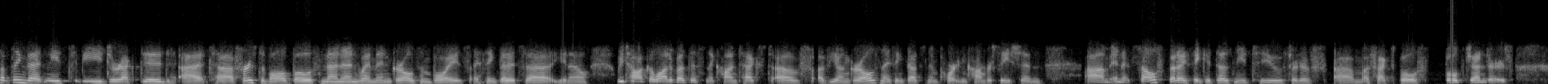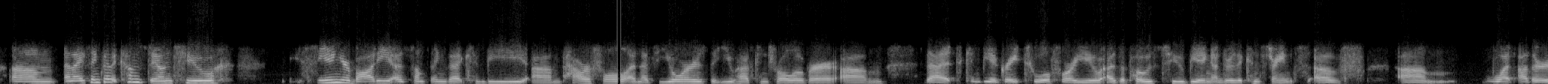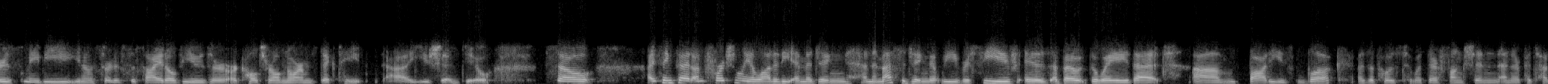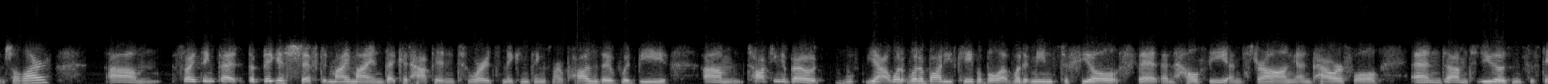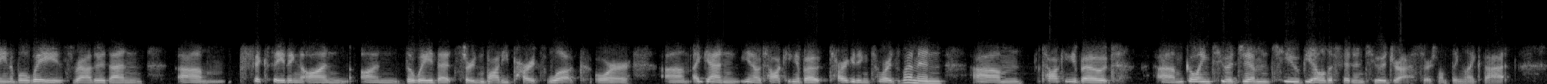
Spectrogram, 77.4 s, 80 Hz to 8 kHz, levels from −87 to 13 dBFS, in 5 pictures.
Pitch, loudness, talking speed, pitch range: 160 Hz, -23 LUFS, 195 wpm, 150-180 Hz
